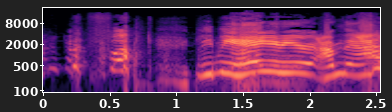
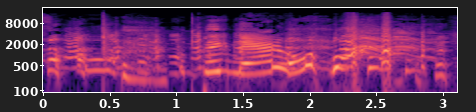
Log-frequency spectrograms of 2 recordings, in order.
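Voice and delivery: laughing mockery; 8 semitones higher, 8 dB louder, much slower than usual. Mocking the dad's bragging.

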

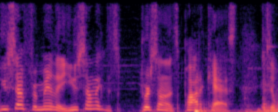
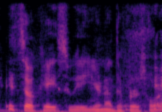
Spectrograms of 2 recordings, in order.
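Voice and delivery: mock consoling; 8 semitones lower, 13 dB quieter than usual.

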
